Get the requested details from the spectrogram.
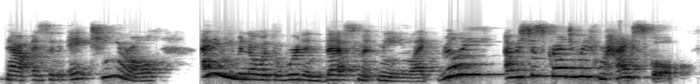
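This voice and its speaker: A woman's voice: fairly high pitch, a little fast. A woman in her fifties telling a personal story on a business call, acting out the dialogue as she goes. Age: 50s. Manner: lively storyteller, acts out quoted dialogue. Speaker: speaker on a business opportunity call. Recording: echoey room, dull lo-fi sound.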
